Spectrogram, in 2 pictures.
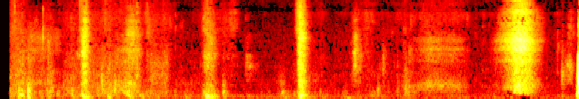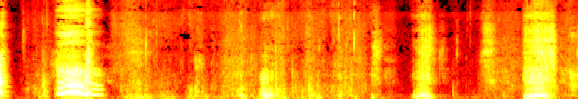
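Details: A female corgi snorts, huffs and gives a short rough growl in bursts while playing tug-of-war with her dog bed, with rustling between.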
